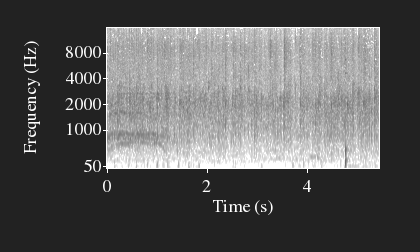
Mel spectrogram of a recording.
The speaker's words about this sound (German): Ein Riesenapplaus für unseren ängstlichen Hund.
